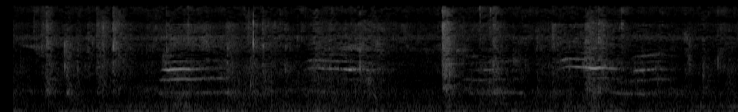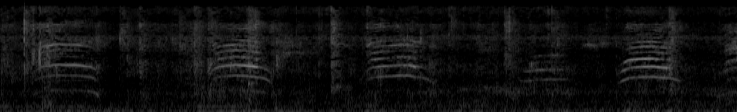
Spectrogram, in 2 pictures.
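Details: Street cats meowing outdoors: a series of arched, harmonic meows rising then falling, coming every one to two seconds with some overlapping, over a steady low background hum.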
